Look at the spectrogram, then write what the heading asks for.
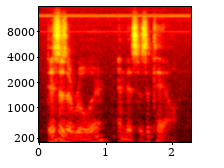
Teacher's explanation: So turning L into a vowel is actually kind of similar to how other accents turn R into a vowel.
